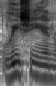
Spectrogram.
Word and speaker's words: Leishian: My full name is pronounced Leishian.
